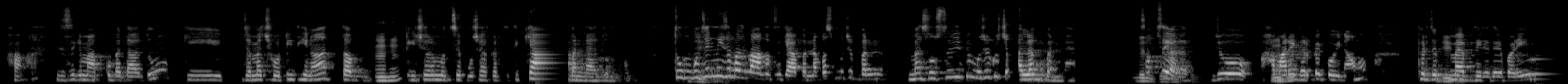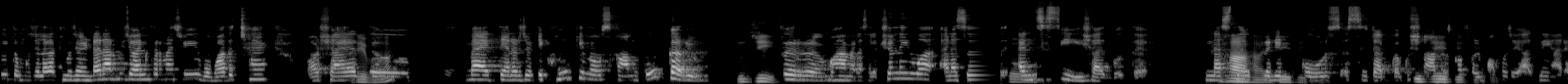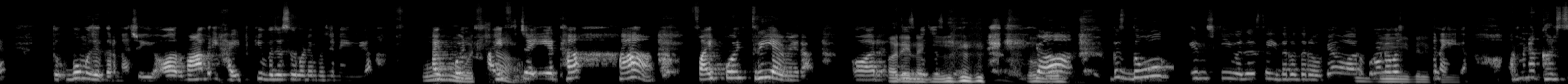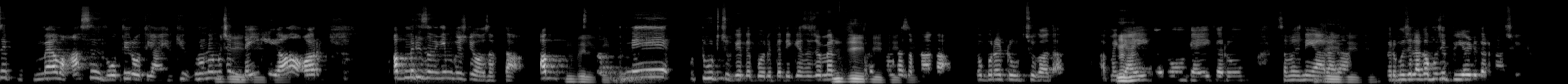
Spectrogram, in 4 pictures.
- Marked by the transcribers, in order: static; mechanical hum; in English: "टीचर"; distorted speech; in English: "इंडियन आर्मी जॉइन"; in English: "एनर्जेटिक"; in English: "सलेक्शन"; in English: "नेशनल क्रेडिट कोर्स"; in English: "टाइप"; in English: "फुल फ़ॉर्म"; in English: "हाइट"; in English: "फ़ाइव पॉइंट फ़ाइव"; in English: "फ़ाइव पॉइंट थ्री"; chuckle
- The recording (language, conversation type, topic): Hindi, podcast, सपनों को हकीकत में कैसे बदला जा सकता है?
